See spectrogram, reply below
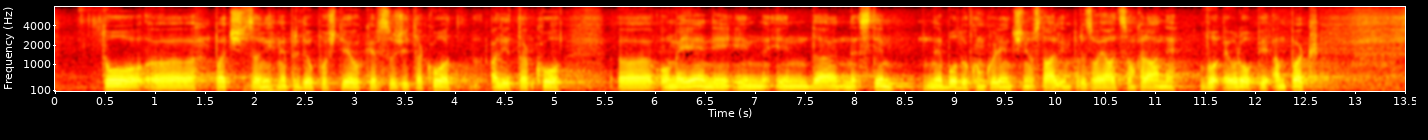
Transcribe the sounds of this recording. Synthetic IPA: t̪oːəpat͡ʃzanixnɛpɾiːd̪ɛupɔʃt̪eːwkɛɾsɔʒet̪akʰoːalit̪akʰoːəɔmɛjɛːniʔinind̪anɛst̪eːmnɛboːd̪ɔkɔŋkʊɾent͡ʃniɔst̪aːlimpɾɔizʋajaːlsɔmxɾaːnɛ | ʋəʔɛwɾoːpḭʔampak

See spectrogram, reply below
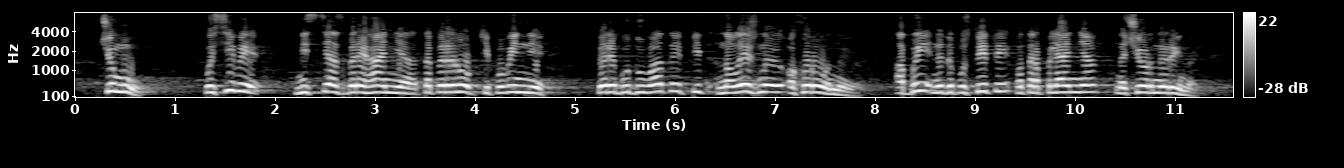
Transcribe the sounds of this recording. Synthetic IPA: t͡ʃɔmu | pɔsʲiʋɪ | mʲisʲtʲːazbeɾɪɦɑnʲːɐt̪ɐpeɾeɾɔpkʲɪpɔʋɪnʲːi | peɾebʊd̪ʊʋɑt̪ɪpʲid̪nɐlˠɛʒnɔjʊʔɔxɔɾɔnɔjʊ̰ | ɐbɪned̪ɔpʊst̪ɪt̪ɪpɔt̪ɾɐplʲanʲːɐnɐt͡ʃɔrnɪjɾɪnɔk

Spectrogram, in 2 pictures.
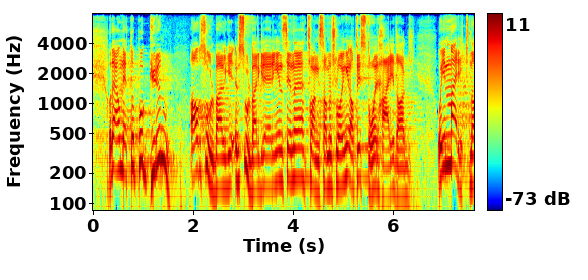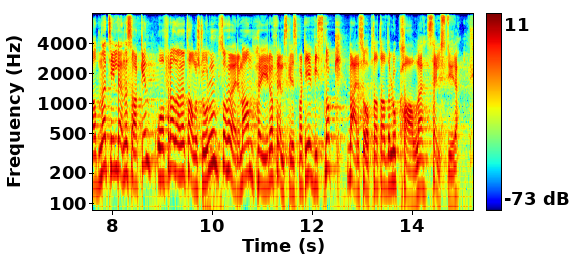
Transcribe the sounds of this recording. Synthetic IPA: ʔɔd̪ɛæɾjʊnɛt̪ːɔpʰːɔɡɾʉnː | ʔɑʋsuːlbsuːlbæɾɡɾɛjeːɾɪŋənsiːnət̪ʰʋɑŋsɑmənʂɭoːɪŋəɾɑt̪ʋɪst̪oːɾhæːɾɪd̪ɑːɡ | ɔɪmɑɾknɑd̪ənət̪ʰɪld̪ɛnːəsɑːkənɔfɾɑd̪ɛnːət̪ʰɑːləʂʈuːln̩sɔhøːɾəmɑnhœʏɾəɔfɾɛmskɾɪt̪spɑʈiːəʋɪst̪nɔkːʋæːɾəsɔɔpt̪ʰɑt̪ːɑʋd̪ɛlʊkʰɑ̰ːləsɛlːst̪y̰ːɾə

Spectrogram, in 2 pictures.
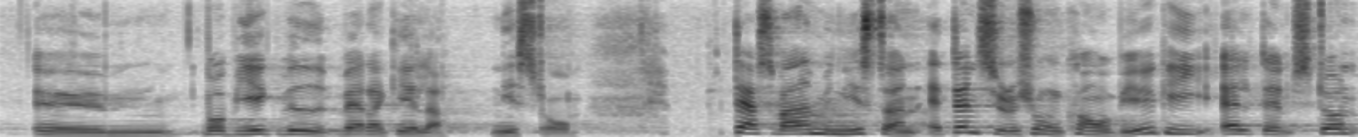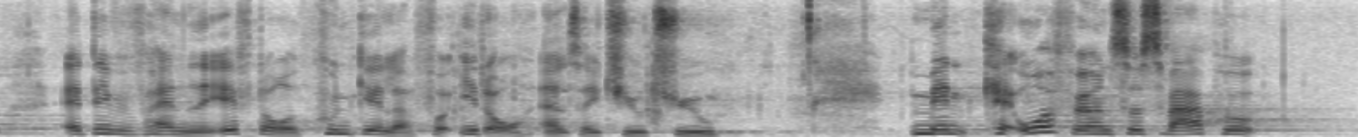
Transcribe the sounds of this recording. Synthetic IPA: øʋɒʋie̝ɡ̥əʋe̝ð̞̰ˠʋæɾɑ̈ɡ̥el̰ɐnesd̥əɒ̰ː | d̥æɐsʋɑ̈ːð̩ˠminisd̥ɐːnæd̥en̰sit͡sʰuæɕo̝̰ːnkʰɒ̽m̰ɐʋie̝ɡ̥əiʔæl̰d̥ːen̰sd̥ɔ̽n̰ʔæd̥e̝ʋifɒ̽ɦæn̰lð̞̩ˠiʔefd̥ɐɒ̰ːð̞̩ˠkʰunɡ̥el̰ɐfɒ̽ʔe̝d̥ɒ̰ːʔæl̰sɒ̽it͡sʰyːʊt͡sʰyːʊ | menkʰæʔo̝ɐføːɐnsɒ̽sʋɑ̈ːpʰɒ̽

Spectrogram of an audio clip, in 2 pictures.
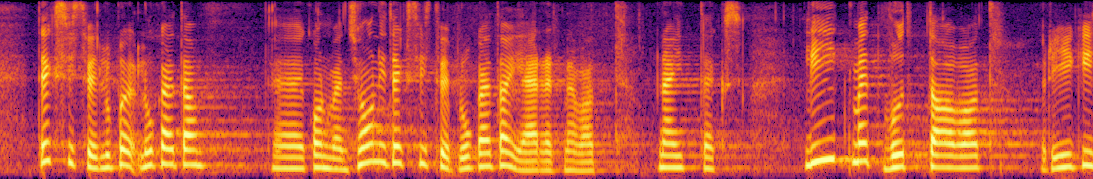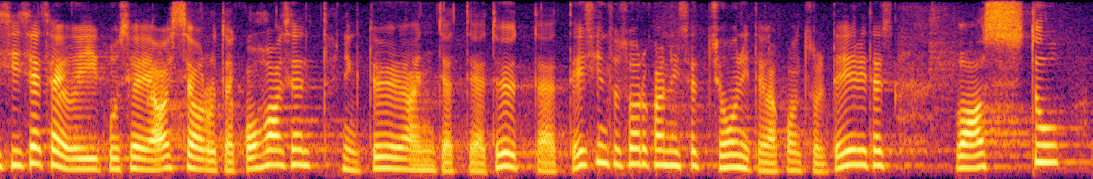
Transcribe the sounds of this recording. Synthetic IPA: t̪e̞kst̪ist̪veluɡed̪̥ɑ | ko̞nve̞nt̪sio̞ːnʲit̪e̞kst̪ist̪vɤjb̥luɡ̥e̞d̪̥ɑjærɡ̥ne̞vɑt̪ːˑ | næjt̪ːˑe̞ks | liːkme̞d̪̥vɤt̪ːˑɑvɑd̪̥riːɡisise̞se̞ɤjɡ̥use̞jɑɑsʲjɑo̞lud̪̥e̞ko̞ɦɑse̞lt̪niŋɡ̥̚t̪ø̞ːɑnʲd̪̥ʲjɑt̪ːˑe̞jɑ̰t̪øːt̪ːˑɑjɑ̰t̪ːˑee̞sʲind̪̥uso̞rɡ̥ɑnisɑt̪sio̞ːnʲid̪̥e̞ɡ̥ɑko̞nsult̪e̞ːɾid̪̥e̞s | vɑst̪u

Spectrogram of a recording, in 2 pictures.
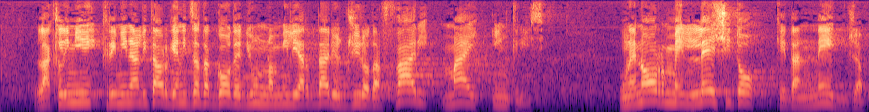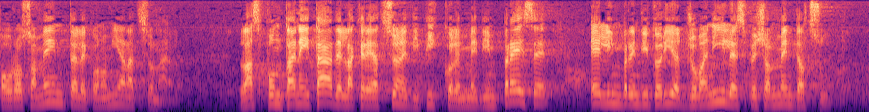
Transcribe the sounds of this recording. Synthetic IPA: lakɾiminalit̪aorɡanid̪zaːt̪aɡɔːd̪ed̪iunmiljard̪aːɾjod͡ʒiːɾod̪afːaːɾimajiŋkɾḭːsi̥ | unɛnɔrmeilːɛːt͡ʃit̪ok̟ed̪anːɛd͡ʒːapawɾosament̪elekonomiːanat̪sːjona̰ːle | laspont̪aneit̪ad̪elːakɾeat̪sːjɔːned̪ipikːolemɛːd̪jeimpɾɛːseɛlːimpɾend̪it̪oɾiːad͡ʒovaniːlespet͡ʃalment̪ealsṵd̪

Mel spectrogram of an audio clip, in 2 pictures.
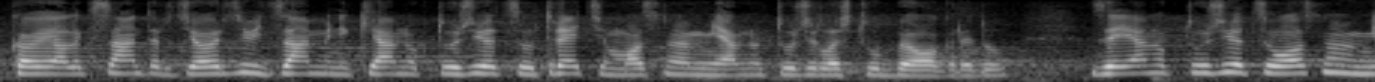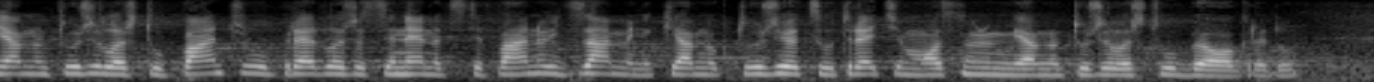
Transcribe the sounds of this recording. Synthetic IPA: kaojealeksand̪aɾd͡ʑo̞ːɾd͡ʑeʋit͡ɕzaːme̞nikjaːʋnoɡt̪uʒio̞t̪saut̪ɾet͡ɕe̞mo̞snoʋnomjaːʋnomt̪uʒilˠaʃt̪ʋuube̞o̞ɡɾad̪u | zajaːʋno̞ɡ̚t̪uʒio̞t̪sauo̞snoʋnomjaːʋnomt̪uʒilˠaʃt̪ʋuupant͡ʂeʋupɾed̪lˠaʒese̞nenad̪st̪e̞faːno̞ʋit͡ɕzaːme̞nikjaːʋno̞ɡt̪uʒio̞t̪saut̪ɾet͡ɕe̞mo̞snoʋnomjaːʋnomt̪ʒilˠaʃt̪ʋuube̞o̞ɡɾad̪u

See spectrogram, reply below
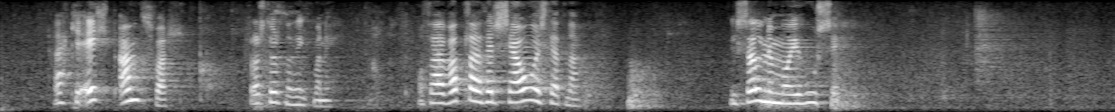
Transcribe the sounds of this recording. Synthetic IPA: ɛhcɪʔejht̪ant̪svaɾ̥ | fɾawst̪jɔwɾt̪naθiŋkmanːɪ | ɔɣθaðɛɾvat̪laðɪθejɾ̥sjaːwvɪst̪jɛt̪na | isalnʏmɔɣiɦuːsɪ

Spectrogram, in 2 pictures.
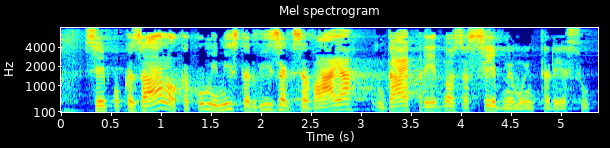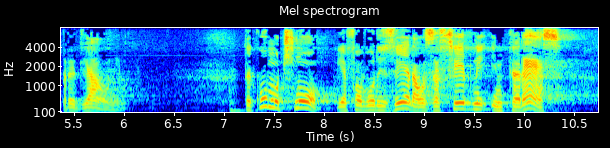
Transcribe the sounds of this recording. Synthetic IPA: sɛjɛpɔkazaːlɔkakoːminist̪əɾʋizaɡzaʋaːjaind̪aːjɛpɾeːd̪nɔzaseːbnɛmuint̪ɛɾeːsupɾɛd̪jaːwnḭm | t̪akoːmɔt͡ʃnoːjɛfaʋɔɾizeːɾawzaseːbniʔint̪ɛɾɛːs

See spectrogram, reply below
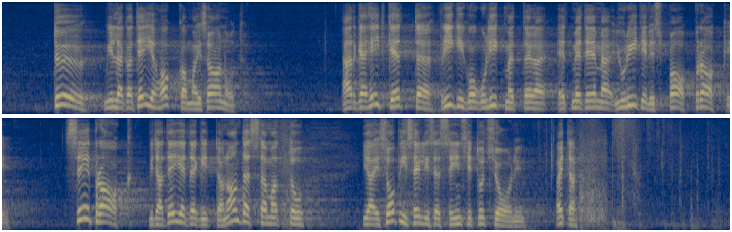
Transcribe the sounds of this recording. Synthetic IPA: t̪øːmilːe̞ɡ̥ɑt̪e̞je̞ɦɑkːɑmɑe̞jsɑːnud̪̥ | ærɡ̥eɦe̞jt̪kie̞t̪ːe̞riːɡiko̞ɡ̥uliːkme̞t̪ːe̞le̞et̪me̞ːt̪e̞ːme̞juɾiːd̪̥ilist̪̚pɑːk̚prɑːkːˑi | se̞ːprɑːkmid̪̥ɑt̪e̞jːet̪e̞ɡit̪ˑːe̞o̞nɑnd̪̥e̞st̪ɑmɑt̪ːu | jɑe̞jso̞b̥ise̞lʲːise̞sːeinst̪it̪ːˑut̪sio̞ːnʲiɑjt̪ːˑæh

